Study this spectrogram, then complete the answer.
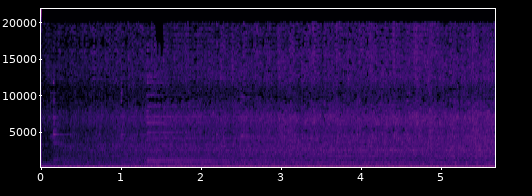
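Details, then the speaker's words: Chevy Nova V8 on newly installed Holley Sniper EFI after fuel leak found, idle adjusted down: TPS 0, IAC 2–10%, 850 rpm; deep even burble with no hunting or stumbling, sounds good. "TPS is still at 0, and our IAC is between 2 and 10%, and our RPM is at 850. That sounds good, right?"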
